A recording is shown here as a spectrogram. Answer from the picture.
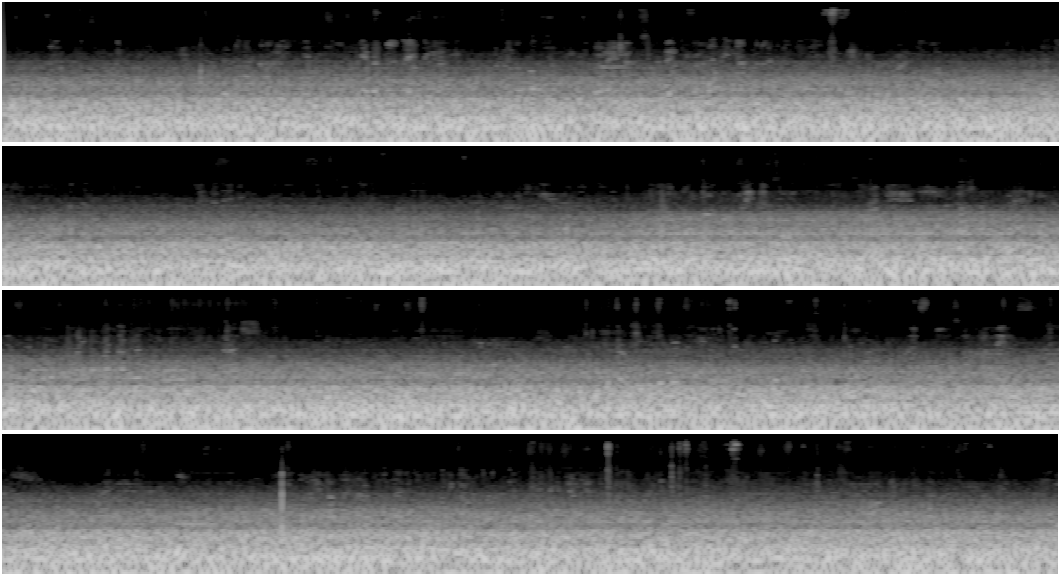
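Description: Jet airliner cabin noise in cruise flight: a steady low drone of the turbofan engines and airflow heard from inside the cabin.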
